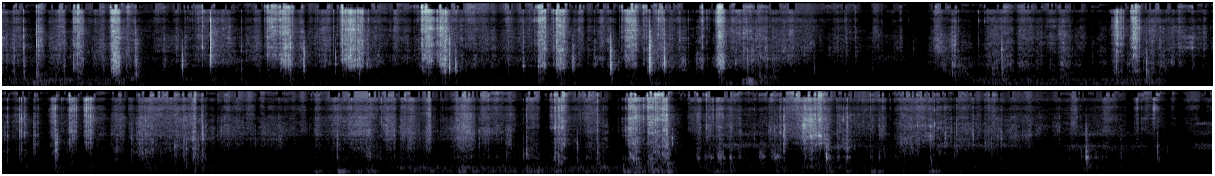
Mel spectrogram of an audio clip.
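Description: Paper scraps being torn and rubbed for a craft project, a long stretch of close, irregular ripping and rustling with scraping handling noises and brief pauses, no talk.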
